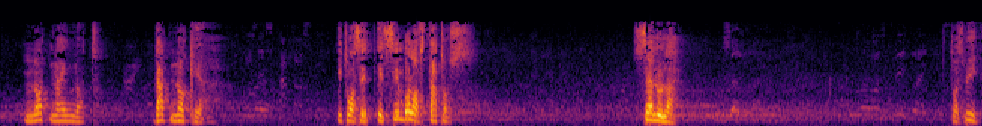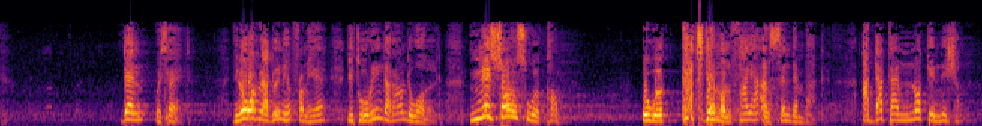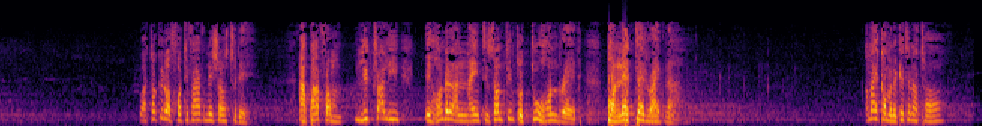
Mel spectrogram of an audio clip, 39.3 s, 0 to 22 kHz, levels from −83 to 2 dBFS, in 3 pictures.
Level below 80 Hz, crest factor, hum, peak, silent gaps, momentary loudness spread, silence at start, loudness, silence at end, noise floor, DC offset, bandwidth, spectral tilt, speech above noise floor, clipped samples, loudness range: -50 dBFS; 18 dB; none; 0 dBFS; none; 18 LU; 0.3 s; -15 LUFS; 0.5 s; -57 dBFS; under 0.1%; 10.5 kHz; -4 dB/octave; 42 dB; under 0.1%; 11 LU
